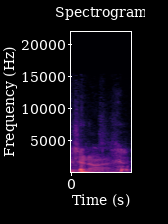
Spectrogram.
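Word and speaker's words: Cynar: So we got Chinar. – Chinar. – Am I saying that right? – Chinar, yeah.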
